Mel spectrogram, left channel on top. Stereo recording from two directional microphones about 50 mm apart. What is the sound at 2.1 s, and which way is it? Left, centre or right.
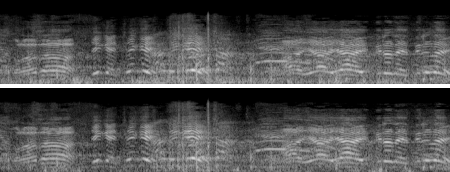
Basketball bounce, centre.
